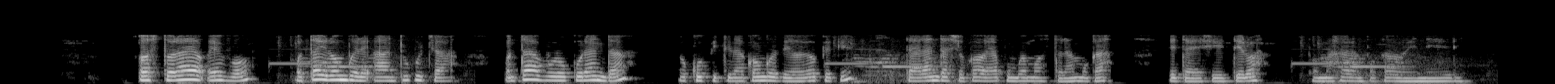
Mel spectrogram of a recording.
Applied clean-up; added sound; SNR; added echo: none; Sliding door / Doorbell; 15 dB; none.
